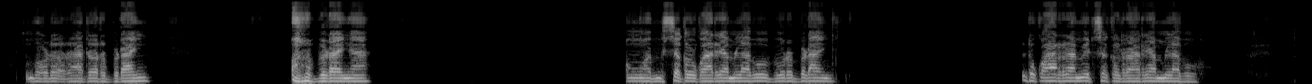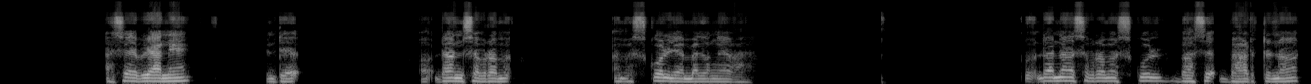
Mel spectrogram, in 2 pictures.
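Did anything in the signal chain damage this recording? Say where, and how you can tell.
Yes. The damage sits at the codec stage and runs through the whole speech clip. The sound is noisy, rough and grainy rather than swirly, with bands filled in instead of left as holes. The damage is plainly audible, yet content still reaches about 20.2 kHz. That points to Opus compression, likely in its fullband CELT music mode. Band energies are kept, but starved bands are folded or noise-filled, which fits a low bitrate around 16 kbps.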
